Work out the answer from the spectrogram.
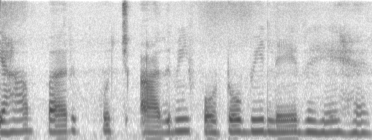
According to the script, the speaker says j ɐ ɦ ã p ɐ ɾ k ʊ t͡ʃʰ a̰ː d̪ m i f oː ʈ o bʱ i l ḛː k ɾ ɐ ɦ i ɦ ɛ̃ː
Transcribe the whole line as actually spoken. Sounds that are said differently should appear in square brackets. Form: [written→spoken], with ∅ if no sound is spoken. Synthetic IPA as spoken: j ɐ ɦ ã p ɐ ɾ k ʊ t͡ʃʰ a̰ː d̪ m i f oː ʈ o bʱ i l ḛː [k→∅] ɾ ɐ ɦ [i→e] ɦ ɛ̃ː

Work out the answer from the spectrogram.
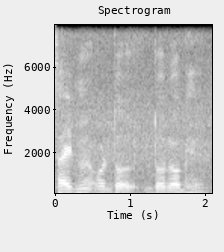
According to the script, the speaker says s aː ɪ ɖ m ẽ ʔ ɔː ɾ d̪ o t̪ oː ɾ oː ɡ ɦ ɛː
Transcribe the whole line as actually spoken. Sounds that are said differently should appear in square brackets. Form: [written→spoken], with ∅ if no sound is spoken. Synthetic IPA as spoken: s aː ɪ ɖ m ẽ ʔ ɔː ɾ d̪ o [t̪→d̪] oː [ɾ→l] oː ɡ ɦ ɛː

